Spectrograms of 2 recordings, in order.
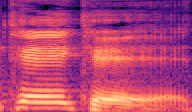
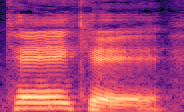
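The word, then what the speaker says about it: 提携: 가는 히게 되겠습니다 요거는 제자라 재휴 응 제휴입니다 발음은 태계 태계 제휴라고 많이 쓰잖아요 뭐 기술 제휴라 그 함께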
